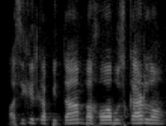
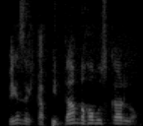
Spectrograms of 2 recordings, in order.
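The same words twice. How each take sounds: First: Louder, ringing proclamation of the verse; loud scripture read. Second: Said in the usual way. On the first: Shown as a demonstration. Pastor proclaiming the verse aloud to the church, ringing and loud. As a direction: announce the verse to the congregation. Reading the verse, then repeating it.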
